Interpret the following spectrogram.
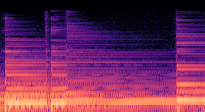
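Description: Background music on acoustic guitar: sustained chords, with new chords struck at the start, about half a second in, and again near the end.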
